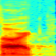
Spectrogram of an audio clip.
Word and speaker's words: ARC: of Rutherford County and rather than spell it out all the time so easy to say arc but it basically are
